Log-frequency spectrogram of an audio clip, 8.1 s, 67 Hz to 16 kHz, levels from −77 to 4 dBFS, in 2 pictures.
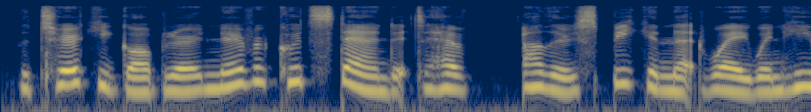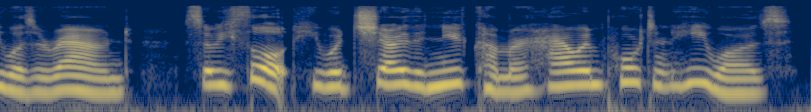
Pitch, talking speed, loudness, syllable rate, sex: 220 Hz, 220 wpm, -17 LUFS, 5.3 syllables/s, female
